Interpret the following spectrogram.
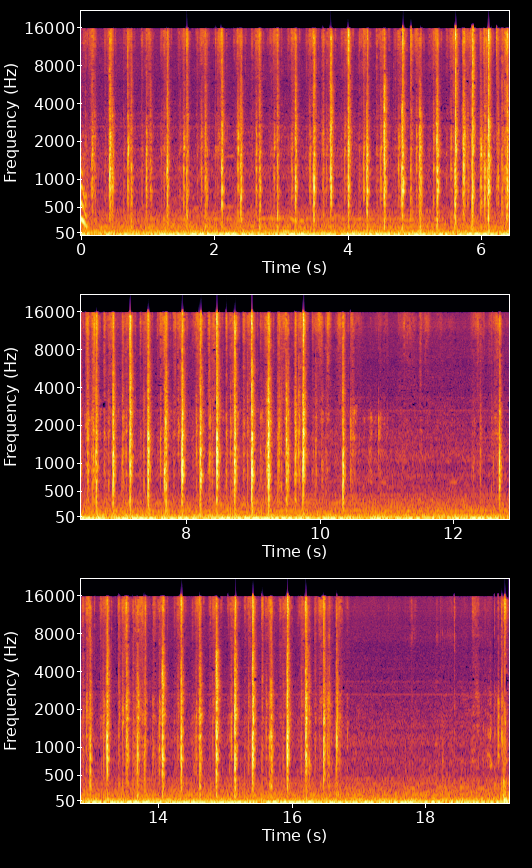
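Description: Tarot deck being shuffled by hand: a quick run of card clicks, about six a second, thinning out briefly around ten seconds in, then running on until near the end.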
